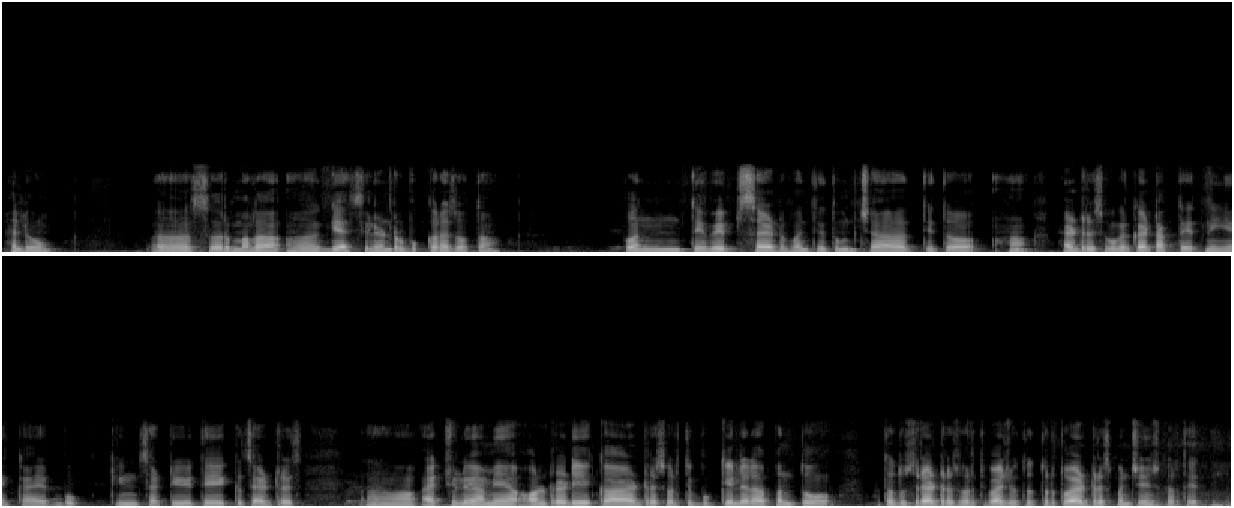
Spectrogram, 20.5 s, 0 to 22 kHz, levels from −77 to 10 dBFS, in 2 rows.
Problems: none marked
